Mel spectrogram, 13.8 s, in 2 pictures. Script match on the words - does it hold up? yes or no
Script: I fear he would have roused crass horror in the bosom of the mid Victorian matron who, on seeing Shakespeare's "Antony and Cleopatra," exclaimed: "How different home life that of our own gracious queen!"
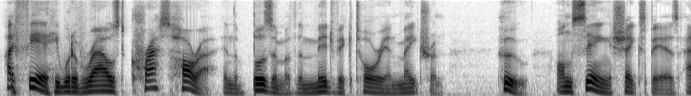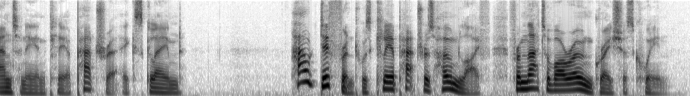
no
